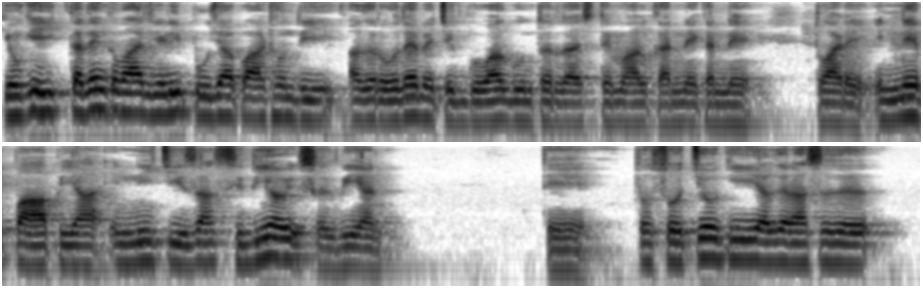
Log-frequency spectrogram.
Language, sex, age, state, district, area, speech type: Dogri, male, 30-45, Jammu and Kashmir, Reasi, rural, spontaneous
